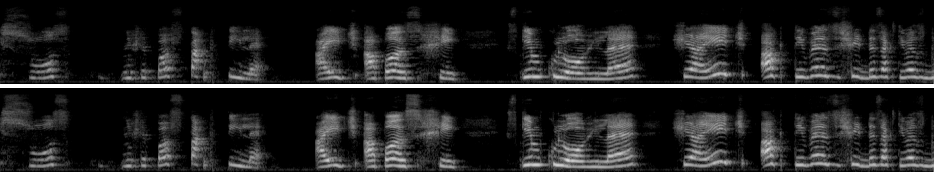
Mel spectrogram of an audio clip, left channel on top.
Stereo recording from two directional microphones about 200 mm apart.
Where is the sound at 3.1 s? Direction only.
40° right (ahead or behind).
